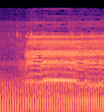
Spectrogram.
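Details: Cattle at bull race training for karapan sapi in Pamekasan, with champion bulls from Sapudi Island; a loud, sustained harmonic moo after a short pulsing start, over a low steady hum.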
